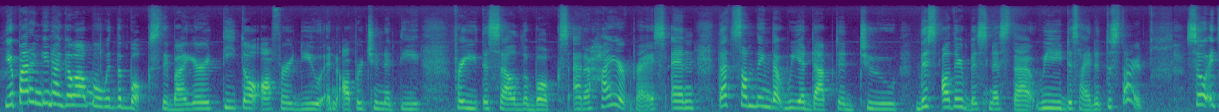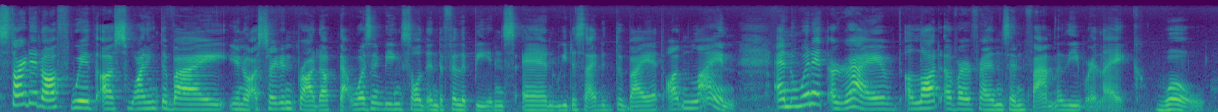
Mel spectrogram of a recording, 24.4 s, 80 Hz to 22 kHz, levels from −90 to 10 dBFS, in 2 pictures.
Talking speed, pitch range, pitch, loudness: 195 wpm, 180-245 Hz, 200 Hz, -19 LUFS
